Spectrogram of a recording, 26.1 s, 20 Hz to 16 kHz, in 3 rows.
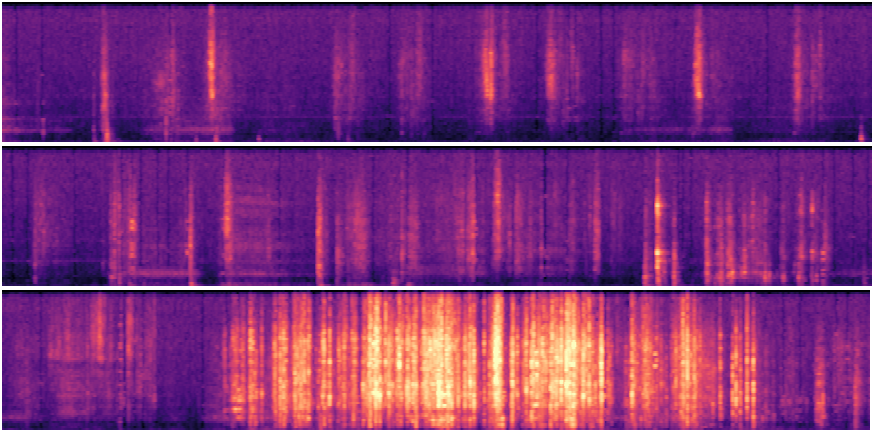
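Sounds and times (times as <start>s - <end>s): wrapper tearing and crinkling: 19.6s - 26.0s.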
